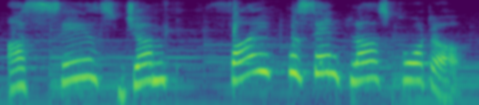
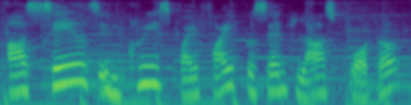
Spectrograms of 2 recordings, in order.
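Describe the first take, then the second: First: It is said with lively, varied pitch. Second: It is said in a flat monotone.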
